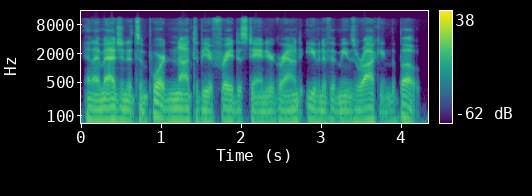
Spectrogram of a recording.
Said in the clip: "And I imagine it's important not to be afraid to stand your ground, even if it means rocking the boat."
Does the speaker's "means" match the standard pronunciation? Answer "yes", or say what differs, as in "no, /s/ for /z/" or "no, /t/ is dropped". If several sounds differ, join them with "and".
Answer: yes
